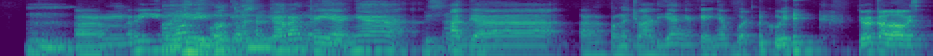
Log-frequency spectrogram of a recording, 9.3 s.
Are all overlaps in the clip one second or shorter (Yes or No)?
No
